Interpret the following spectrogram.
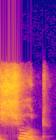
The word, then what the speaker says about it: should: Yes, so the L is not, the L is absorbed in the pronunciation. I know that there is this tendency to say would, should, could, and all of that. Yes, but it's not pronounced.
